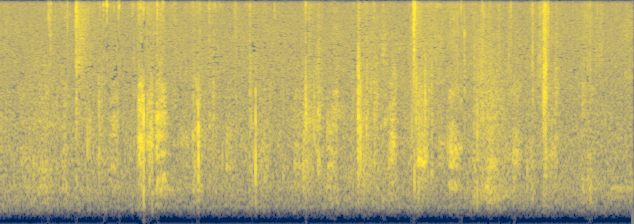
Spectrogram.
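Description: Footsteps on a paved path mixed with short, irregular sounds from a dog passing close by, with scattered clicks throughout.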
